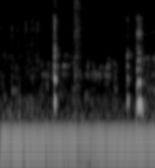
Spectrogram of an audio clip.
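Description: A baby making short, high little vocal sounds, once about a second in and again near the end, over a steady low hum.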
